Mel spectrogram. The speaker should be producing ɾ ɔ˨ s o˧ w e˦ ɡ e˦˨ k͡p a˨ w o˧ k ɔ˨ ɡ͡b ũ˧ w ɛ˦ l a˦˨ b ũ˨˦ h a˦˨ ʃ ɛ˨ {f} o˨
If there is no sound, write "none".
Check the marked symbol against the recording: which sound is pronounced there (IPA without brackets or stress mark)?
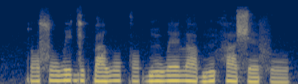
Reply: f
